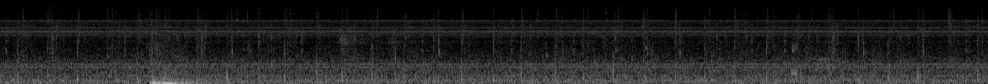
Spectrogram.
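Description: Footsteps crunch over debris at a steady walking pace.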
